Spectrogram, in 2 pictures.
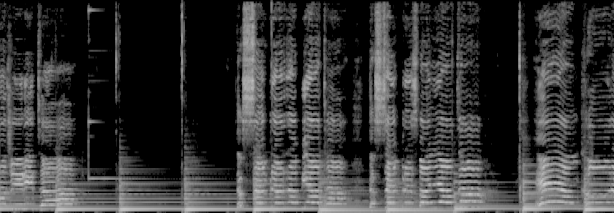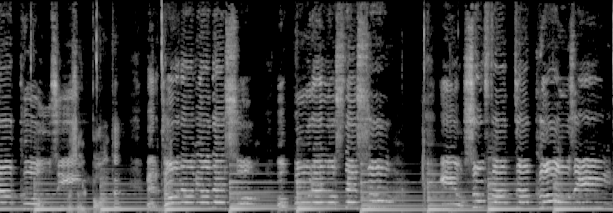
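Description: Digital piano playing simple three-note block chords from the song's G, C, D and E minor, struck about once a second and left to ring. A woman sings the melody over them.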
